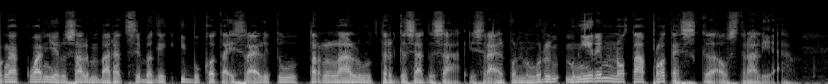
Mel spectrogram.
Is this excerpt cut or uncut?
uncut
